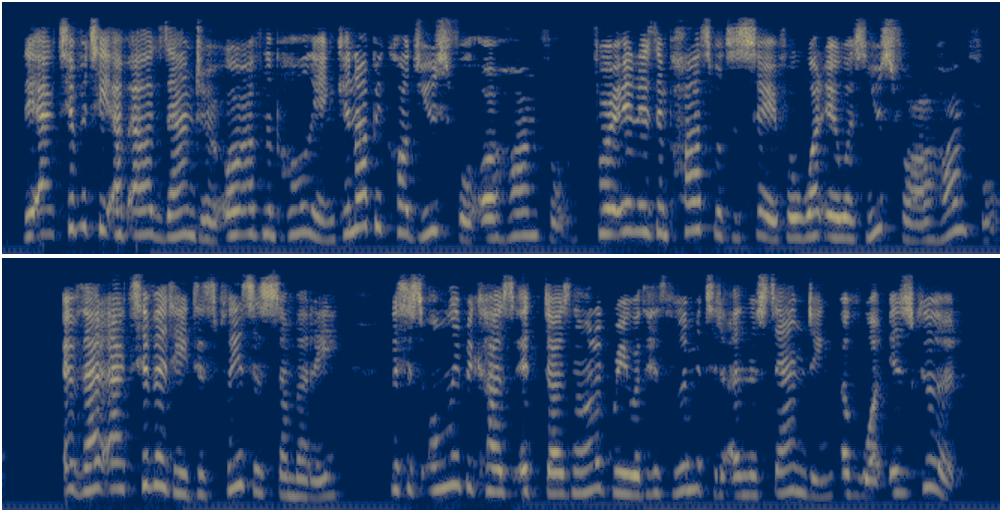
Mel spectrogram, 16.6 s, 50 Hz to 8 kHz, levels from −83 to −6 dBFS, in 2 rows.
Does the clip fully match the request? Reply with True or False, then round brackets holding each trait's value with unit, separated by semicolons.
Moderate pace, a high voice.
True (170 wpm; 275 Hz)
